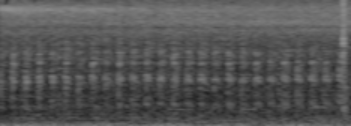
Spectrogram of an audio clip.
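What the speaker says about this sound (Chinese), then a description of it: "打不着，再试一次。" A car engine with a hot-start fault, suspected failed coolant temperature sensor, cranks with a steady rapid rhythmic chug for the whole stretch, loud and close, without catching.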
